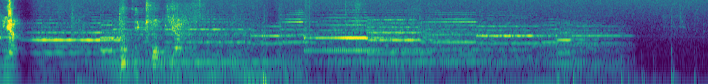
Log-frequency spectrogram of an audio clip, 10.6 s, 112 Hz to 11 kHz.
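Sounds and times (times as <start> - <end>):
speech: 0.0 - 0.4, 1.5 - 3.0
sustained dense musical drone: 0.0 - 9.6
sharp knocks on a door: 8.3 - 10.5.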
